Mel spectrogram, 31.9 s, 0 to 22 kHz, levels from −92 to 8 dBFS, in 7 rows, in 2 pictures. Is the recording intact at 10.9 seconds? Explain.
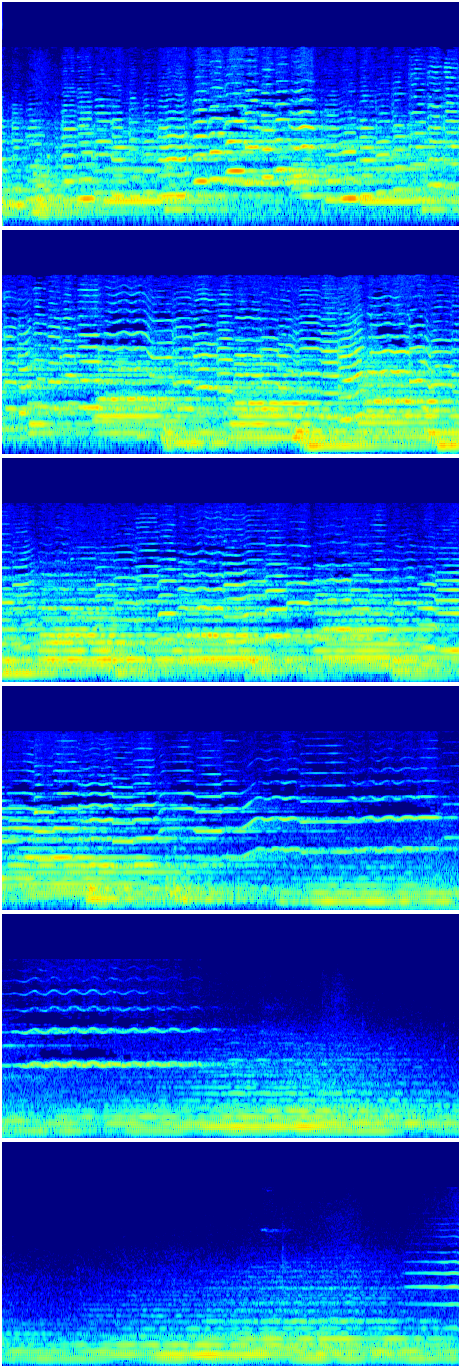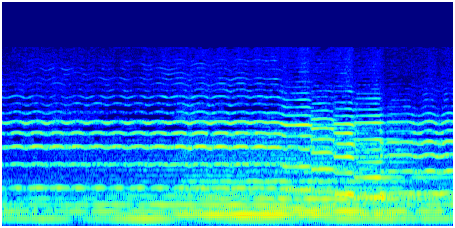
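No. At 10.9 seconds the clip is affected by a wrong sample rate, which runs through the whole recording. The samples play back slower than they were captured, with no conversion, so everything runs at 0.667 times normal speed and drops about 7 semitones. That ratio fits audio recorded at 48 kHz being played at 32 kHz. What separates this from a plain pitch shift or a time-stretch is that pitch and tempo fall together, by the same ratio, with no processing artefacts.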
